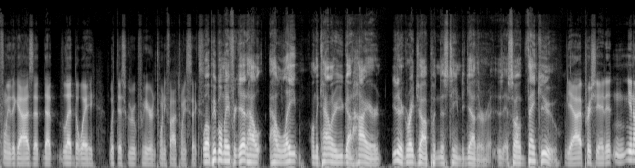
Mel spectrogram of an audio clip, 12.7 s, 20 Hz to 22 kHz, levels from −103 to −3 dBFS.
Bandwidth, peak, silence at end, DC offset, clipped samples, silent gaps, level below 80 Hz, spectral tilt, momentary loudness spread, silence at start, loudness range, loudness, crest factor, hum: 16.5 kHz; -4 dBFS; 0 s; under 0.1%; under 0.1%; none; -50 dBFS; -6 dB/octave; 13 LU; 0 s; 4 LU; -22 LUFS; 18 dB; none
